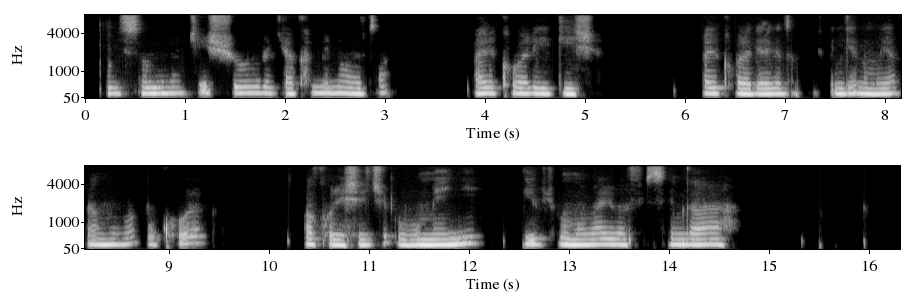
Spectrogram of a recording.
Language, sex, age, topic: Rundi, female, 36-49, education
